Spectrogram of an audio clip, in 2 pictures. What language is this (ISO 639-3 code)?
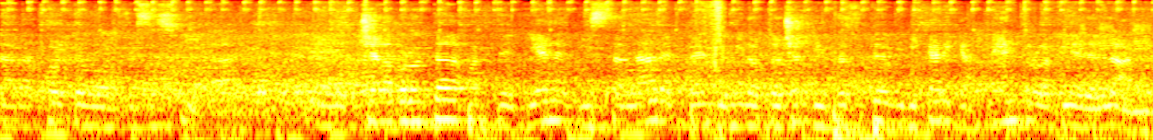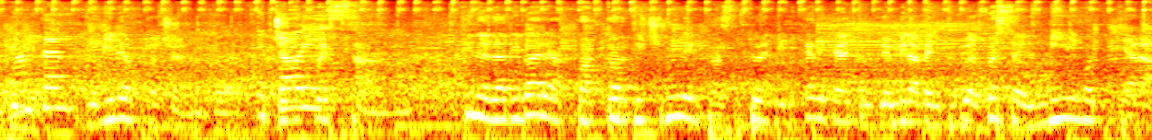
ita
